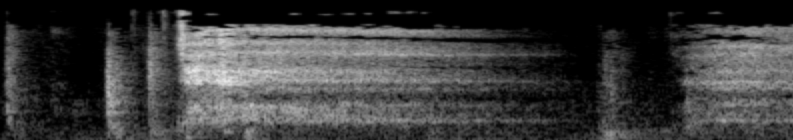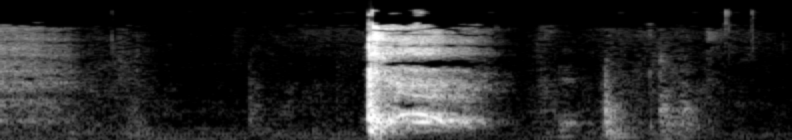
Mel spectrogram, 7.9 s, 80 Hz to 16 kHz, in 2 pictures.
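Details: Demonstration of a breathing exercise for active Covid-19 infection: slow, deep audible breaths with five-second holds and pauses, then one forceful voluntary cough on the sixth breath to open the lower airways. The demonstrator felt dizzy afterwards.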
